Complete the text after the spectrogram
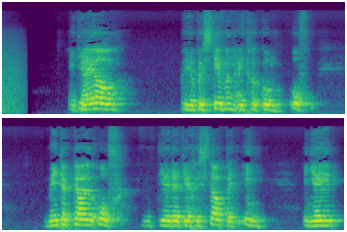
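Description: A middle-aged man speaks calmly and clearly into a microphone nearby.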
